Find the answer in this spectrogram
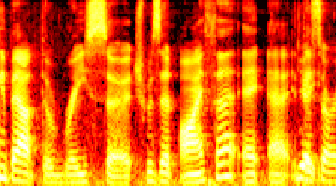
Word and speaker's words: Aither: Was it Aether? I pronounce it Aether, but perhaps it is sure. Aether. Let's go with that.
